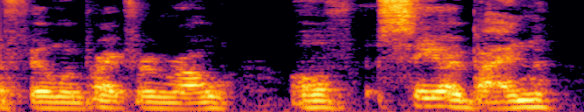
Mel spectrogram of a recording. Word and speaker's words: Siobhan: Like you said, it was the first cinema film and breakthrough role of Siobhan. Siobhan. She should spell it properly then.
